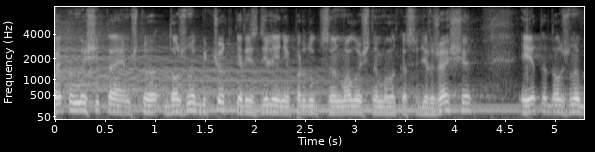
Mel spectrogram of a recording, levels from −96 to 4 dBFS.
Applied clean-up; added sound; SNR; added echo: none; Guitar; 10 dB; none.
